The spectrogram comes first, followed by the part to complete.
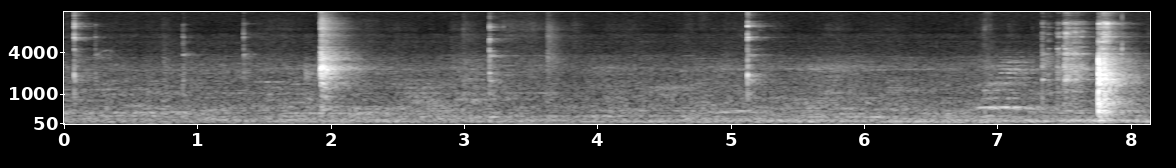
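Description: A spoon clinking and tapping against a steel mixing bowl: a few separate sharp clinks, with one clear clink about two seconds in and the loudest near the end.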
